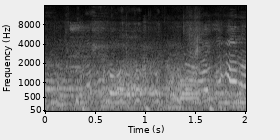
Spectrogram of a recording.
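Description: Indistinct voices of several people talking over one another, with no clear words.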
